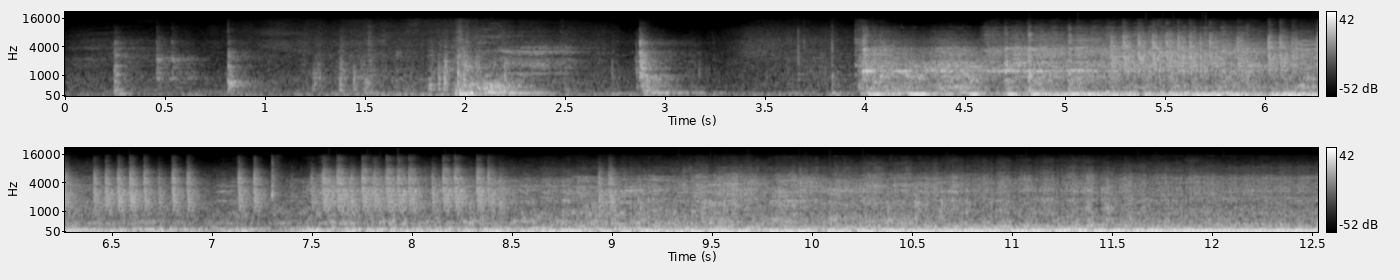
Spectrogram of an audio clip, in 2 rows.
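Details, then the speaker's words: Bobcat 743 diesel skid steer, about 30 years old, started after bleeding the injector lines: a few seconds of cranking, then a lumpy uneven run that misfires from air in the lines until it clears and runs on all cylinders. "It doesn't sound like it's running on all the cylinders. Oh, now it is. Yeah. Yeah. That was it. Finally got all the air out of the system."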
